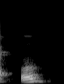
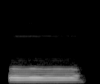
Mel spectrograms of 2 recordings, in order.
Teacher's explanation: یہ ہے دمہ اشبائیہ الٹی پیش کی مثالیں. الف یہ عام پیش ہے او، یہ ہے دمہ اشبائیہ الٹی پیش او، تو یہ آواز 2 سیکنڈ آواز لمبی ہوئی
